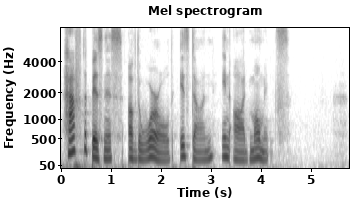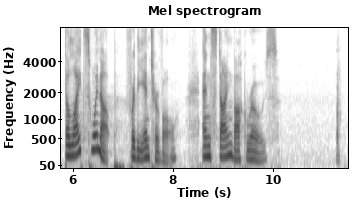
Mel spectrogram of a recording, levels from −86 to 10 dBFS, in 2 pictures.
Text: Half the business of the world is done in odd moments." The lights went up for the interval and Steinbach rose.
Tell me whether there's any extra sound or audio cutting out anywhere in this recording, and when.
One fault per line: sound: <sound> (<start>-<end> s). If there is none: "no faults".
sound: laugh (11.2-11.4 s)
